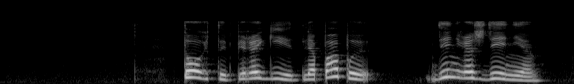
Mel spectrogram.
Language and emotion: Russian, positive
